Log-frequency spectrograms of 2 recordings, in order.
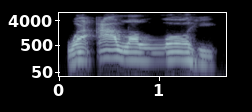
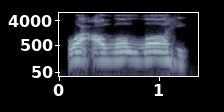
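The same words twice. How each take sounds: First: The first l sound is kept clear and light. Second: The first l sound is made thick and heavy. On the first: The speaker calls it right. "You still have to keep the the lam, the first lam clear" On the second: The speaker calls it wrong.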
